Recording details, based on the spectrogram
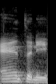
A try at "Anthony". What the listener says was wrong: It's Anthony. There's no H.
